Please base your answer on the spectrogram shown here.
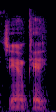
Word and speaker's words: GMK: what is the correct way to pronounce your stage name gmk do people mispronounce this uh yeah some people call me some people call me different types of thing but it's jmk do people misspell it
